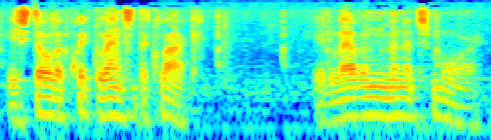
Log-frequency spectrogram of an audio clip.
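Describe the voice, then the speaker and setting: An actor playing a grave, theatrical narrator of a 1940s radio western serial, telling the story solemnly. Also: male voice, deep voice, normal speed, a little hiss or hum, lightly acted. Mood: grave, suspenseful. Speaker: narrator and announcer. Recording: muffled 1940s radio recording.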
